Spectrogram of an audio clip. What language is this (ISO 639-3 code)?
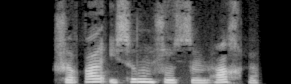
abk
